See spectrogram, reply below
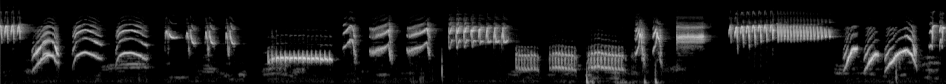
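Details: Asian pied starling singing a varied morning lure to spur a sulky bird into song: repeated arched whistles, a low steady buzz, clusters of high rasps, further buzzy trills and sweeping whistled notes, continuous and close.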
